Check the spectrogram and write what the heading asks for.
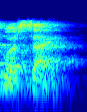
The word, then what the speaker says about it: Versailles: Spelling is Versailles, pronounced as Versailles. The peace treaty was signed at Versailles.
